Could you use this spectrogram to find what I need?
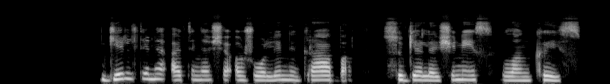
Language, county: Lithuanian, Vilnius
